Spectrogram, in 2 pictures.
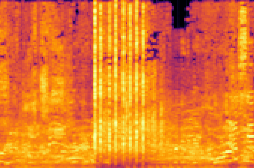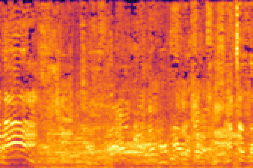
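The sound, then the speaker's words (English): Real gunfire during the mass shooting in Las Vegas: a rapid burst of many sharp, cracking shots fires in quick succession over a noisy crowd. Voices and commotion continue underneath throughout. “It's not a real gun. That doesn't sound like a real gun. It is a real gun.”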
